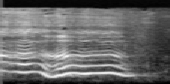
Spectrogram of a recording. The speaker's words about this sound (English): Uh, that was my cup moving. Just FYI.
